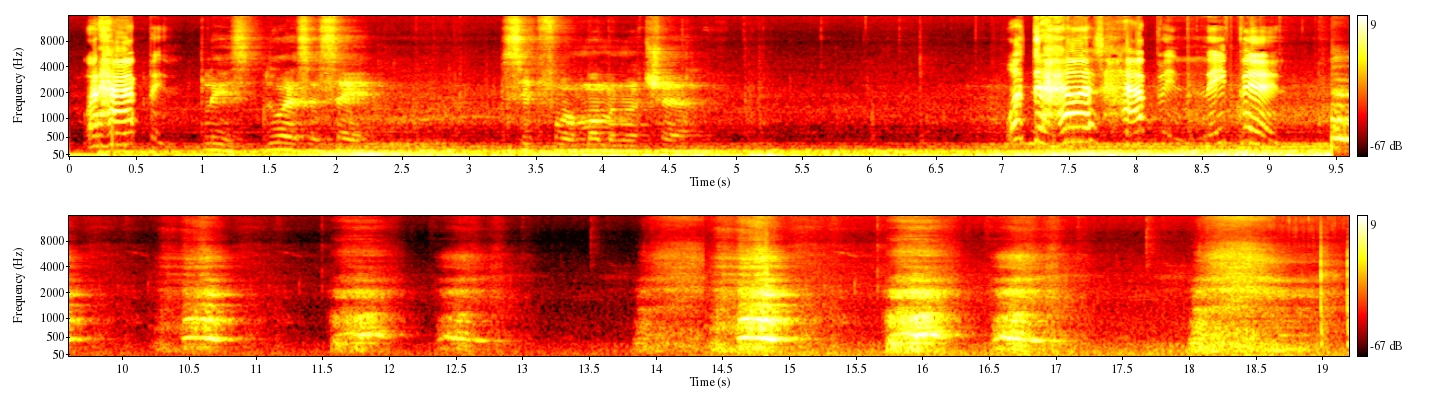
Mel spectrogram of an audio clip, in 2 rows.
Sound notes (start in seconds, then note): 8.5 woman pants and whines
